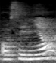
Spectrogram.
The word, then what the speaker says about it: enseignant: Par exemple, enseignant, le T ne se prononce pas, et tous les autres, ça se prononce.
